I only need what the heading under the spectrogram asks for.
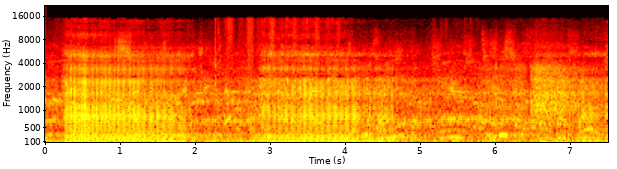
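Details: A Bull Terrier grumbles and growls in low, throaty bursts while teasing to play with a rope-handle ball, with human voices nearby.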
